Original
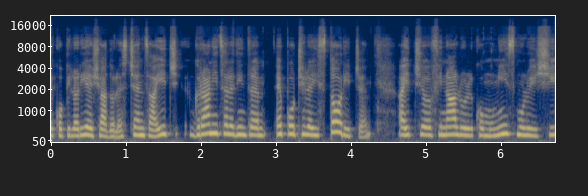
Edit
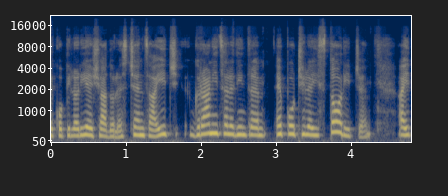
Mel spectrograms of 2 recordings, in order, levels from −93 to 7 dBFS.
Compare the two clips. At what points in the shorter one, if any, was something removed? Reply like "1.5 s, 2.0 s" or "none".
none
